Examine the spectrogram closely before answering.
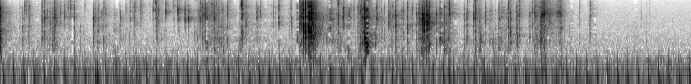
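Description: Yu-Gi-Oh! booster pack wrapper crinkling as it is pulled open by hand, in a run of sharp crackles that stop about two-thirds of the way through.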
